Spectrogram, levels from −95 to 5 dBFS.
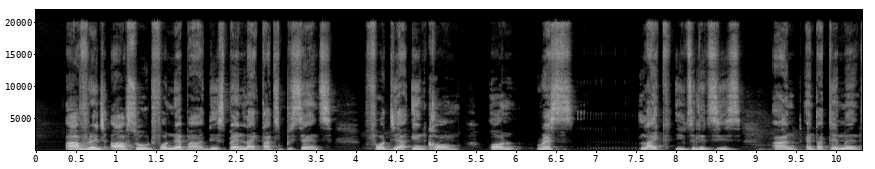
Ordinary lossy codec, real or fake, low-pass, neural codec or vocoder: none; real; none; none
